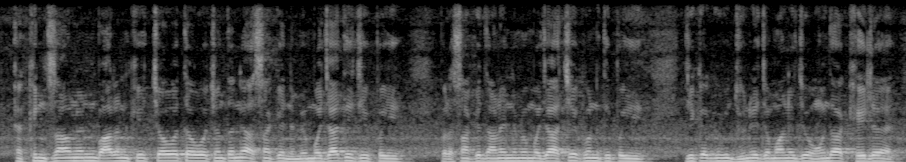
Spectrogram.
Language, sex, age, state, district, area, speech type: Sindhi, male, 45-60, Gujarat, Surat, urban, spontaneous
